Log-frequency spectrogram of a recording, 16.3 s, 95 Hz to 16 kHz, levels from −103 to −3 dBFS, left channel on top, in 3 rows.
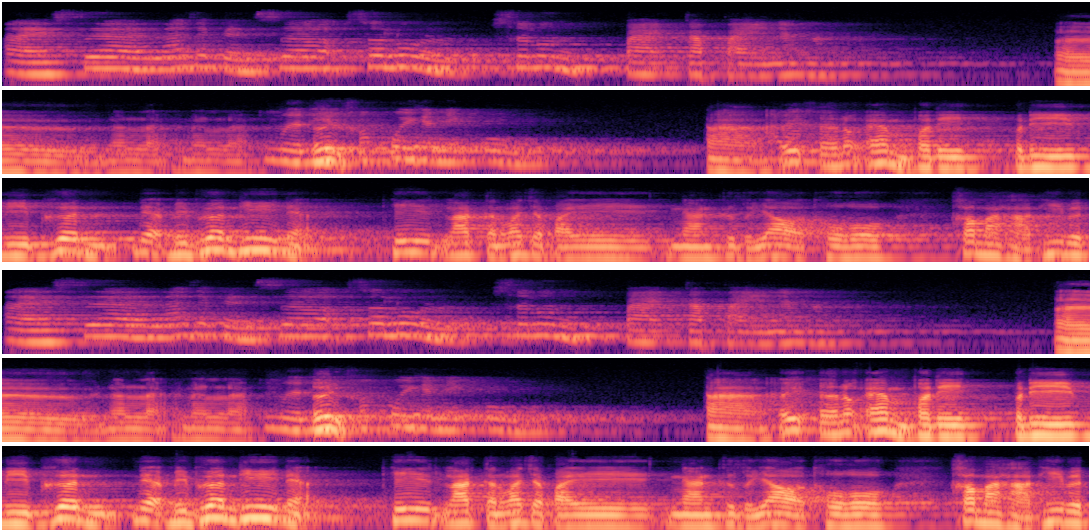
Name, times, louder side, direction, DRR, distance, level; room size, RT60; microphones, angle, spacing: voice 1, 0.0-4.2 6.7-8.2 9.0-9.6, equal, 15° left, 1.1 m, -31 dB
voice 2, 5.3-6.7 7.0-7.2 9.0-12.5 12.8-16.3, right 4 dB, 35° right, 0.3 m, -21 dB
21.0 x 7.1 x 4.6 m
head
